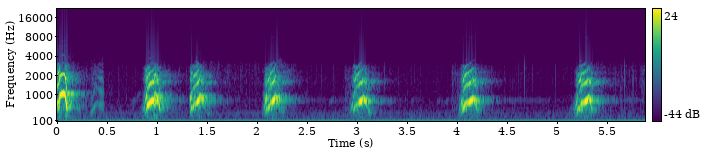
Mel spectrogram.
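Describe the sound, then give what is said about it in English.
A dog named Bozo, on a stage, barks seven times to give the number seven that a gentleman is thinking of, in a slow, uneven sequence, each bark short, sharp and fairly loud, with pauses of roughly a second between them and no talking. “Yes, but even I might be able to bark the right answer once.”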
